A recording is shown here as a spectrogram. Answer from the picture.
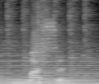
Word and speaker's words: mustn't: itu diganti dengan tanda koma diatas lalu cara pengucapannya mesen Oke emas Nah mustn't ini diartikan tidak boleh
